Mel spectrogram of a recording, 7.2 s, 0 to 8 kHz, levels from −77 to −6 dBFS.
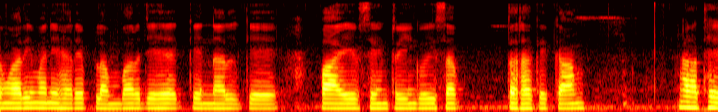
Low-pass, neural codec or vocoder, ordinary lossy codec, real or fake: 7.2 kHz; none; none; real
